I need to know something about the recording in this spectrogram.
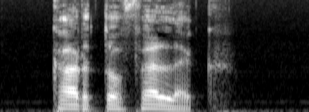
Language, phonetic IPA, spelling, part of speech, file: Polish, [ˌkartɔˈfɛlɛk], kartofelek, noun, Pl-kartofelek.ogg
